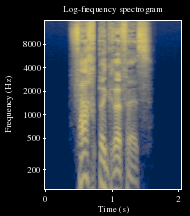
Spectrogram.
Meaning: genitive singular of Fachbegriff
- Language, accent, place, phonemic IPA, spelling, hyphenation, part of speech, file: German, Germany, Berlin, /ˈfaxbəˌɡʁɪfəs/, Fachbegriffes, Fach‧be‧grif‧fes, noun, De-Fachbegriffes.ogg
